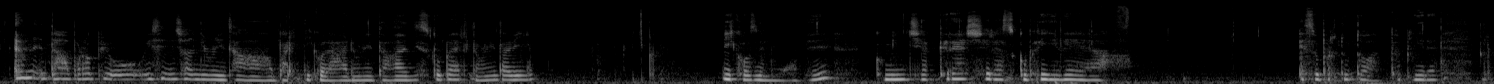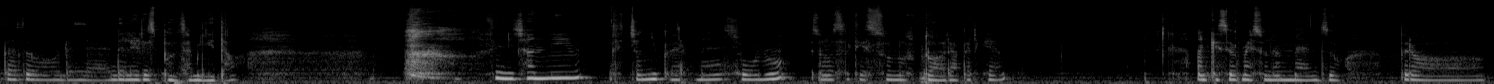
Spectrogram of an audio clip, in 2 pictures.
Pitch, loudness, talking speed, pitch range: 220 Hz, -34 LUFS, 100 wpm, 200-235 Hz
